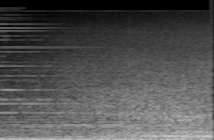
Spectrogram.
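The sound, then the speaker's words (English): Traffic noise outside a used car dealership in Detroit: a continuous, fairly loud roadway rumble with no voices and no distinct individual events. “I've just arrived at a used car dealership in Detroit.”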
